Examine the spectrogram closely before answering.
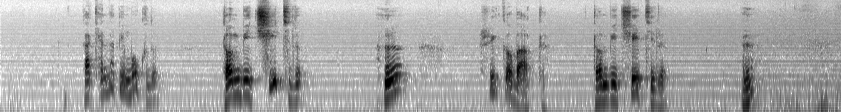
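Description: An elderly man speaks calmly and close into a microphone, in short phrases with pauses.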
